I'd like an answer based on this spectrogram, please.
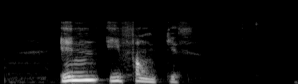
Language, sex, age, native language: Icelandic, male, 50-59, Icelandic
